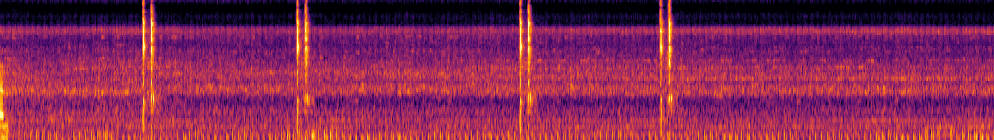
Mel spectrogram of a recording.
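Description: Four crisp double mouse-click sound effects, roughly two seconds apart, from an on-screen like-and-subscribe animation. Behind them the engine of a small wooden motorboat (pompong) drones steadily.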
